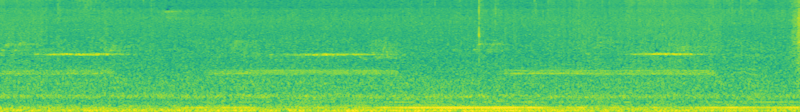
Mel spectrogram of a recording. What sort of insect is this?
cicada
